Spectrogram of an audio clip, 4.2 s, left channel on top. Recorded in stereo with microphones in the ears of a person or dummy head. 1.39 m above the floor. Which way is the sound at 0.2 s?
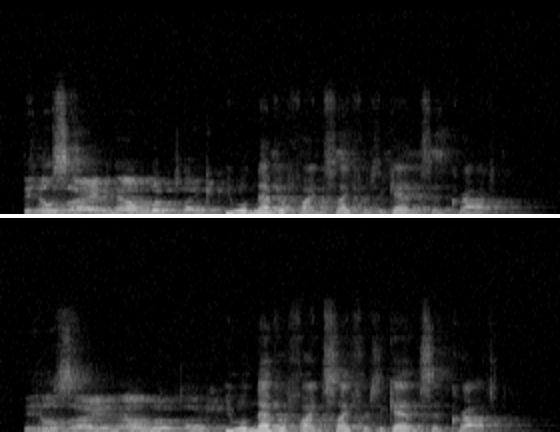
70° left (ahead or behind).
